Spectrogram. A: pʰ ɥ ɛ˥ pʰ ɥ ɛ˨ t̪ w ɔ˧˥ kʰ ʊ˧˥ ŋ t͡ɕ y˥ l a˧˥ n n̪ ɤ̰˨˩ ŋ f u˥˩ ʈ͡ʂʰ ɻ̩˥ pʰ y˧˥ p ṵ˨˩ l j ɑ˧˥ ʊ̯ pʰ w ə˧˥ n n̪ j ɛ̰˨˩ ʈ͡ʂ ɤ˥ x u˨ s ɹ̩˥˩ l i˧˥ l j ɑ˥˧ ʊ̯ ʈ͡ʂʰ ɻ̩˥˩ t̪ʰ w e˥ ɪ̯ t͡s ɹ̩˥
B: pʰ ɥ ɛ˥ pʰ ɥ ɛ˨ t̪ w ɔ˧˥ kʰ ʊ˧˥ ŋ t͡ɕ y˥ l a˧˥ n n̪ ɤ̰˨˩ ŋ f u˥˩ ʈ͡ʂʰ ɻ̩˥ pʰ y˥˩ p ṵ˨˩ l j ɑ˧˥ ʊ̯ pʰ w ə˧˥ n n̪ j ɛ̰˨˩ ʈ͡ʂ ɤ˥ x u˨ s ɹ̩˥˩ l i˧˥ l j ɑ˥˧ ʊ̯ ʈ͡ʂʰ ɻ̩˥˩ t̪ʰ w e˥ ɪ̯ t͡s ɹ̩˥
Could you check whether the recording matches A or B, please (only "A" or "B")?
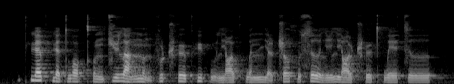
B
